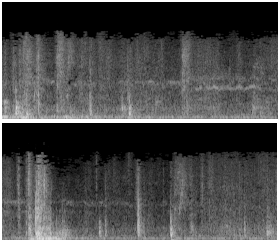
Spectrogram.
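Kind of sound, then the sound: household object, door opening and closing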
